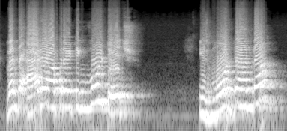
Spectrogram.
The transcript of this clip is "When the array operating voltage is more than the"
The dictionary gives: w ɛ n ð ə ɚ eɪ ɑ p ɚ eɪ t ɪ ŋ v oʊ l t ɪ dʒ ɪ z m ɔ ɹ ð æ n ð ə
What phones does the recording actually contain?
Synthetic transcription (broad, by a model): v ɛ n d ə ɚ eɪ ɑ p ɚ eɪ t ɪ ŋ v oʊ l t ɪ dʒ ɪ z m ɔ ɹ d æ n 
